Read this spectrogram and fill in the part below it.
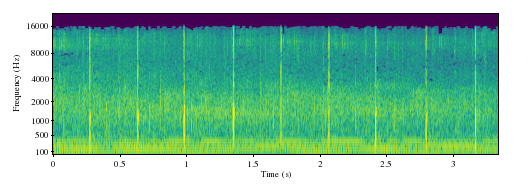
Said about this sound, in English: Give the Lord a clap offering today. Would you just praise him?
